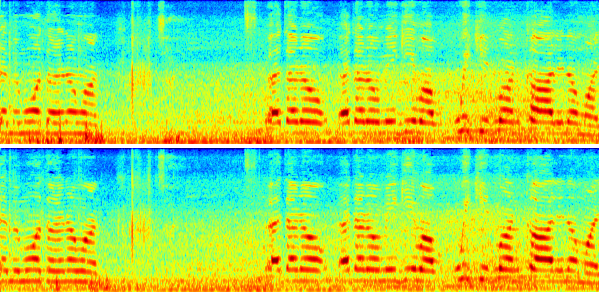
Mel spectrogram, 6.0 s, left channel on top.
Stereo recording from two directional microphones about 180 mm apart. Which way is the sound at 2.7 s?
45° left (ahead or behind).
